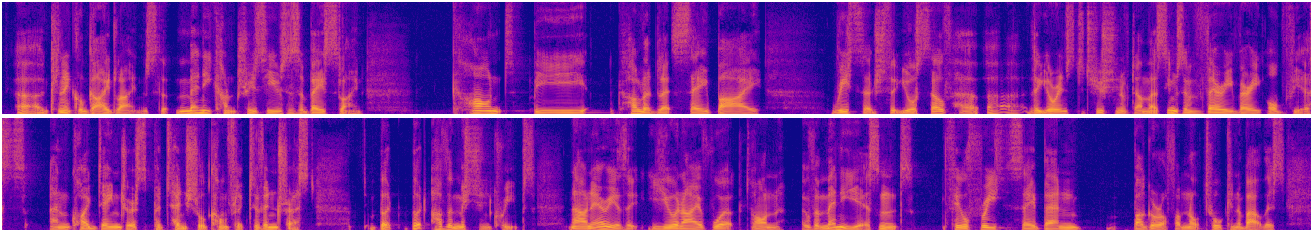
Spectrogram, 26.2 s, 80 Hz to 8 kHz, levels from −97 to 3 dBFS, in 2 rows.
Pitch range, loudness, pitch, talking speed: 95-110 Hz, -22 LUFS, 100 Hz, 160 wpm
